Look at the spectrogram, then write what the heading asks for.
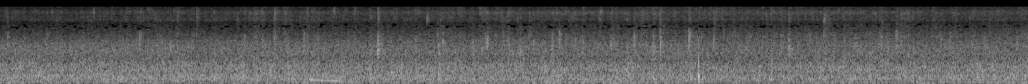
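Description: Steady rain falling on a garden and yard, with scattered drop ticks and one sharper tap about seven seconds in.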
